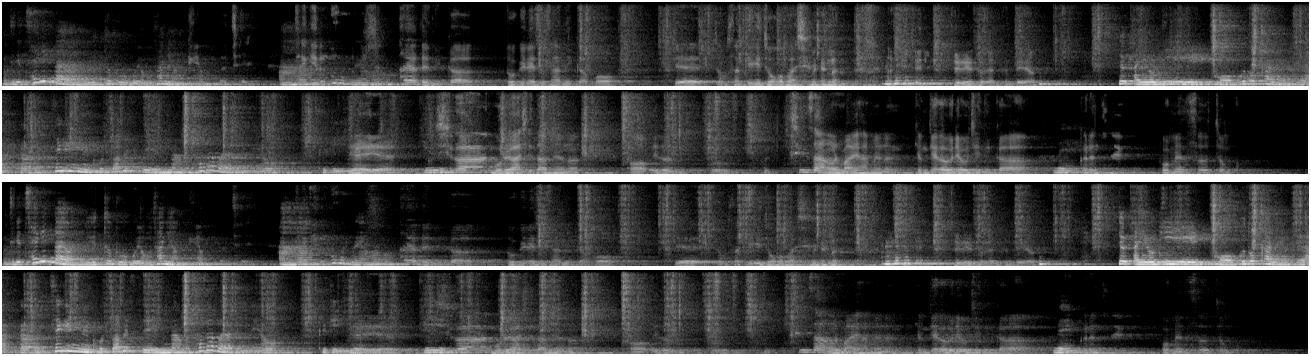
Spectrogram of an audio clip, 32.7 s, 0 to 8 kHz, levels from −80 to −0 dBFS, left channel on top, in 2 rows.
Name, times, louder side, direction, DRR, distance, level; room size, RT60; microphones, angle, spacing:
voice 1, 0.0-2.5 3.5-4.9 11.0-11.4 14.0-19.8 20.3-20.8 21.6-21.9 29.5-29.8, right 3 dB, 65° right, 7 dB, 0.4 m, -23 dB
voice 2, 2.3-3.1 3.7-4.2 4.5-5.9 6.3-7.9 8.4-11.6 11.9-13.0 20.6-21.3 21.7-23.6 24.1-25.6 25.9-29.2 29.8-30.3 30.8-31.8, left 3 dB, 90° left, 10 dB, 0.6 m, -33 dB
sound 1, 6.6-6.9 7.2-7.4 7.7-8.9 9.2-9.9 10.2-12.4 12.6-12.9 13.1-13.8 14.1-15.8 16.1-16.8 17.1-26.4, right 3 dB, 10° right, 0.6 m, -40 dB
14.5 x 7.2 x 5.6 m, 2.4 s
head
